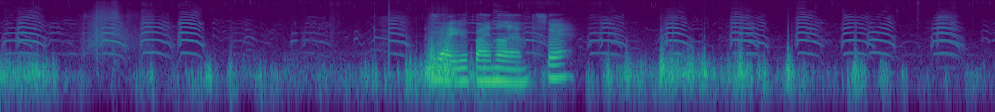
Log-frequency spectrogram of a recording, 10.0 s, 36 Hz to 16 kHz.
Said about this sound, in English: Close, and yeah, it's Seabirds and Wind, recorded on an iPhone 16.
